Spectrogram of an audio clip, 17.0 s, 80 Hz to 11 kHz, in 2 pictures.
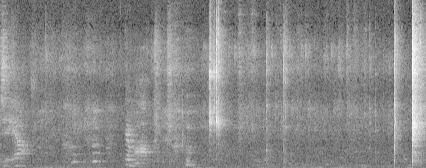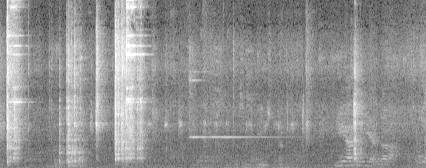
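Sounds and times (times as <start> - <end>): metal tools clinking and knocking: 4.2 - 4.6, 8.4 - 9.2, 9.8 - 11.6.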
